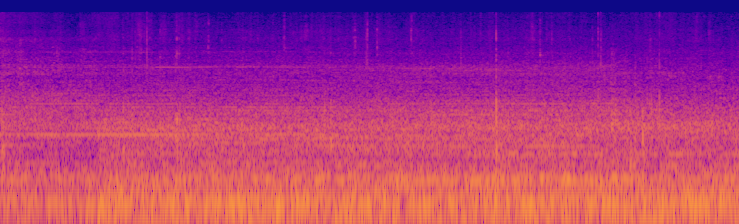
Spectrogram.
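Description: Fabric of a backpack rustles as hands handle it.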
